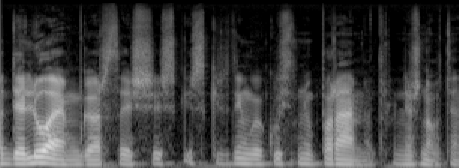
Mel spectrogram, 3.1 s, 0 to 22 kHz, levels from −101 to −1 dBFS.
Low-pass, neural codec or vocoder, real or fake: 19.8 kHz; none; real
